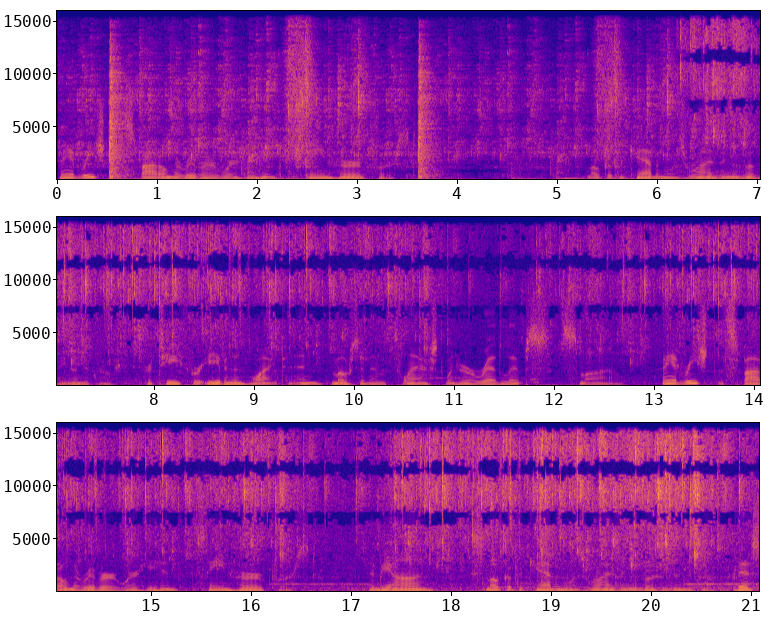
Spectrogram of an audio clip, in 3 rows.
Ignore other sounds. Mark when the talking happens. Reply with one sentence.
You can hear the talking from 0.0 to 3.6 s and from 5.2 to 21.0 s.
